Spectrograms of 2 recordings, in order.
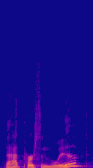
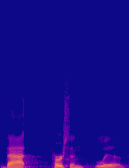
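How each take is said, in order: First: It is said with a questioning rise at the end. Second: It is said as a flat, matter-of-fact statement.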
